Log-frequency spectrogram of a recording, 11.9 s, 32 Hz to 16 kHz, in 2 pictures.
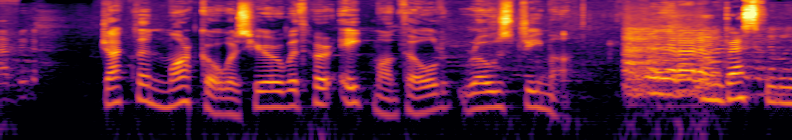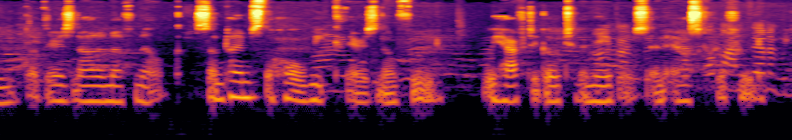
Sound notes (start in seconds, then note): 5.3 through translator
